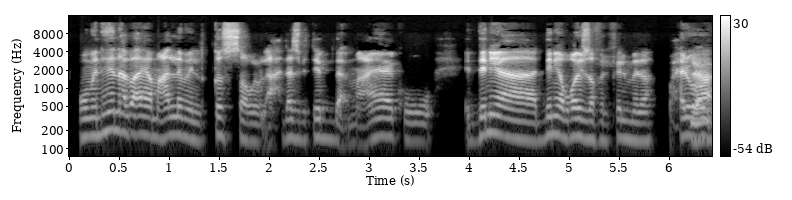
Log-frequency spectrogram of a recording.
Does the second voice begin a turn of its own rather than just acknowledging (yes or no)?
yes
